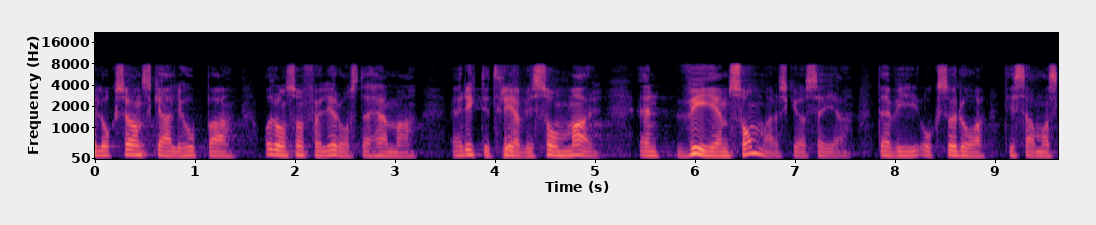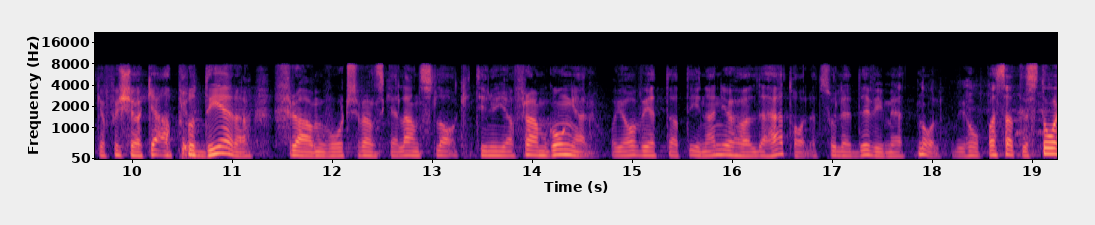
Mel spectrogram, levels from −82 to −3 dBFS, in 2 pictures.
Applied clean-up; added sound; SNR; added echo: none; Walk, footsteps; 6 dB; none.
